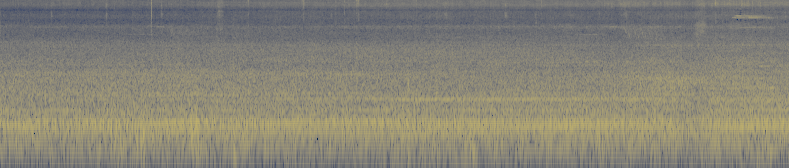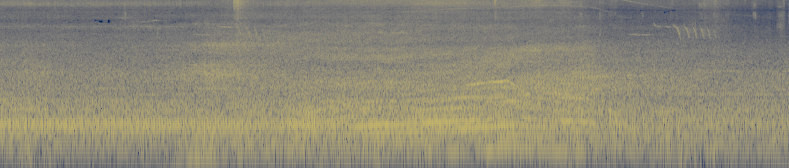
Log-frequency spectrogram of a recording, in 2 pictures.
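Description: Road traffic on a multi-lane city street: a steady low hum with an even haze of tyre and engine noise. A louder vehicle passes from about two-thirds of the way through, its engine pitch rising, then fading.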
